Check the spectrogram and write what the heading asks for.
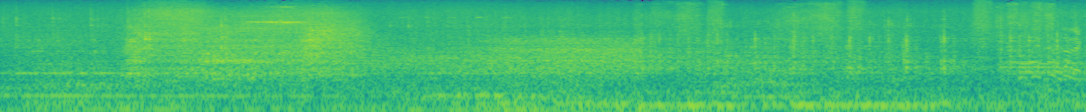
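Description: Mirage volcano show erupting: a deep, steady rumble with a hissing whoosh as the flames burst, starting about a second in and dying away within about three seconds.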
